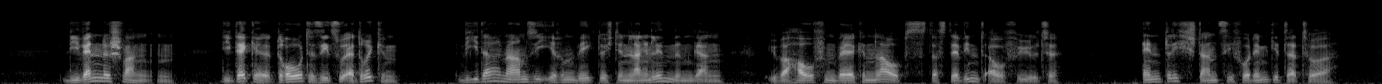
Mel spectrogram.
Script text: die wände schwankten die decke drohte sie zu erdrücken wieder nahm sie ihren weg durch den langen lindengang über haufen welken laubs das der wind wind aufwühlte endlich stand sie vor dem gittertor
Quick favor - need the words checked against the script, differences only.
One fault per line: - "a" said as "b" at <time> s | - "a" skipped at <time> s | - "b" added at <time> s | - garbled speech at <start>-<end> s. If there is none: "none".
- "wind" skipped at 9.9 s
